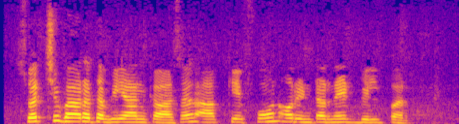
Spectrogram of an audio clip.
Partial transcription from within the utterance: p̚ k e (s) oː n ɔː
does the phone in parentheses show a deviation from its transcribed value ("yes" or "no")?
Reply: yes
